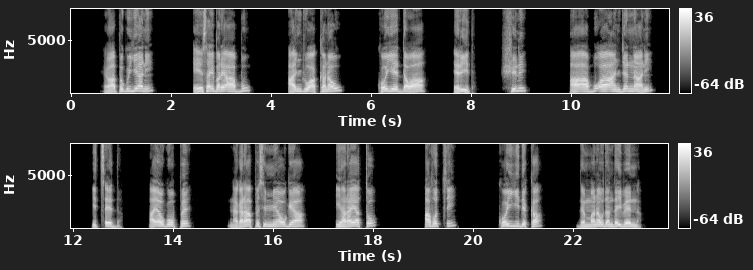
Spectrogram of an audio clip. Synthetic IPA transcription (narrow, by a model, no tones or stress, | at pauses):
hɛ̰waːpːɛɡʊjːɪjaːn | e̞ːsɐjbɐɾɛaːbːʊ | ʔɐnd͡ʒʊwaːkːɐnɐw | kɔjːe̞ːd̪ːɐwaː | ɛɾiːt̪ɐ̥ | ʃɪn | ʔaːaːbːʊaːɐnd͡ʒɛnːaːn | ɪt͡sʼːe̞ːd̪ːɐ | ʔɐjɐwɡo̞ːpːɛ | nɐ̰ɡɐɾaːpːɛsɪmːɪjaːɔɡɪjaː | ɪhɐɾɐjɐt̪ːɔ | ɐfɔt͡sʼːɪ | kɔjːid̪ɛkːɐ | d̪ɛmːɐnɐwd̪ɐnd̪ɐjɪbɛːnːɐ̰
